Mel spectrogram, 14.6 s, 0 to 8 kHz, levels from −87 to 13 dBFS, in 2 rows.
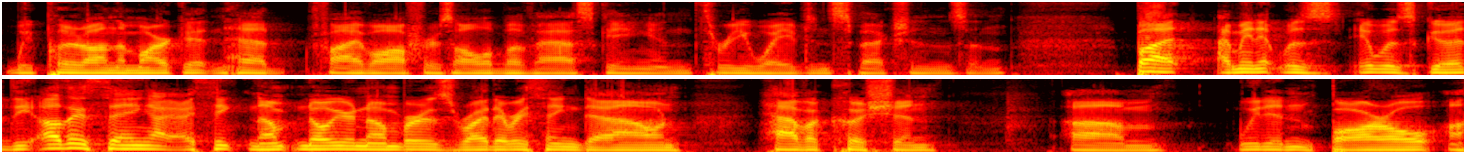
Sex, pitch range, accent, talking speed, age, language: male, 95-115 Hz, American, 190 wpm, 40-59, English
